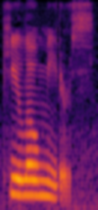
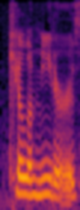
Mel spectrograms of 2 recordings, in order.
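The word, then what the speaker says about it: kilometers: meters kilo meters and a lot of people when they talk they don't pronounce that like kilo meters kilo liters they'll say kiloliters kilometres which I honestly I think I do that too especially when I'm like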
